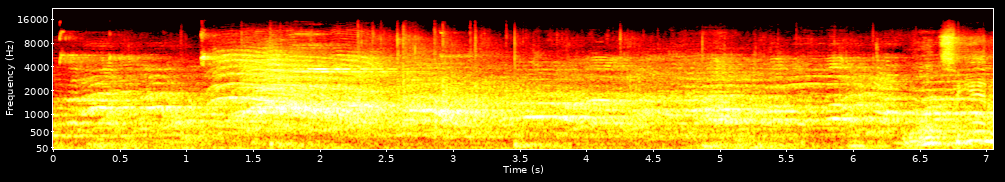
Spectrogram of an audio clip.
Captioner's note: Lions cheering; whistle blowing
